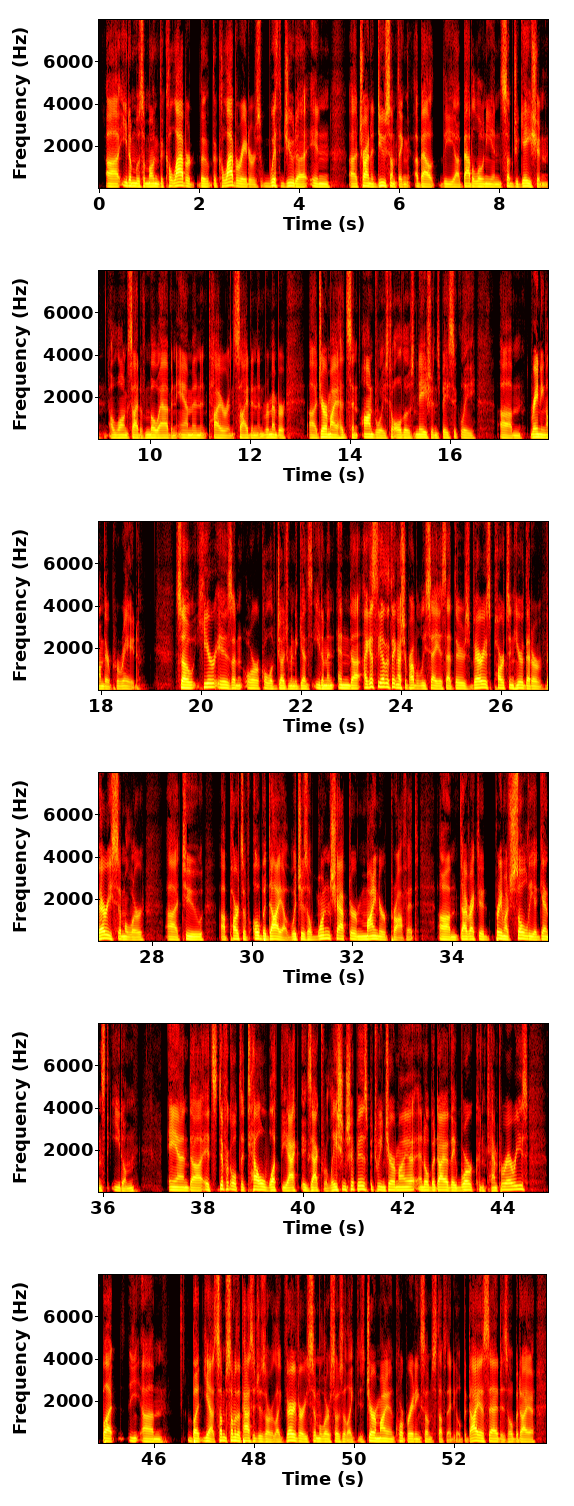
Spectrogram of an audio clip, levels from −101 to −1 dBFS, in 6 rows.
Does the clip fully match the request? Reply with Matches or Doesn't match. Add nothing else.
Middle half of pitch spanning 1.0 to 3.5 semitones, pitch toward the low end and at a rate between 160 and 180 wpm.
Matches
